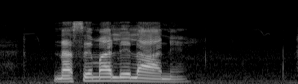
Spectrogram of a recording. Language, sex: Swati, male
